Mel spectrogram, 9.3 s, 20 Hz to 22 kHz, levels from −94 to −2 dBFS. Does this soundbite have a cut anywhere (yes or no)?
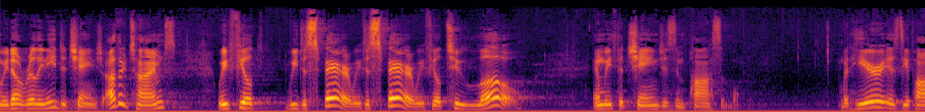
yes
